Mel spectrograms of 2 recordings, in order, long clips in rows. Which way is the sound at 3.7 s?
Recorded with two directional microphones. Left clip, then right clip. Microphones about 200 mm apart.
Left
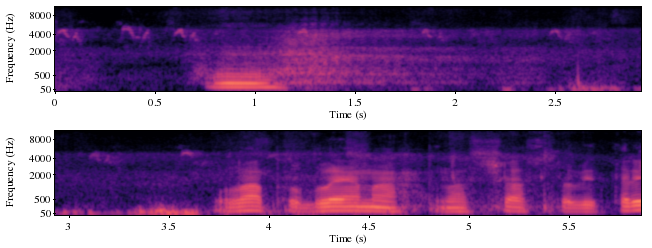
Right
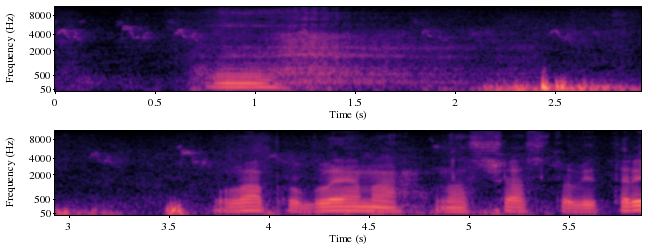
10° right (ahead or behind).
